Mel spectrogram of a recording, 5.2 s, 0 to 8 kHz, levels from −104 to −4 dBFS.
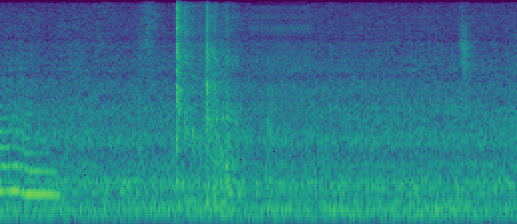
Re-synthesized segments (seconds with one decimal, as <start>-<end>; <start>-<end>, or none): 2.5-3.1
